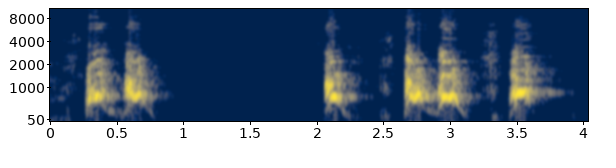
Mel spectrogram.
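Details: A female Mini Goldendoodle with the zoomies gives short, sharp, sassy barks in two quick bursts.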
